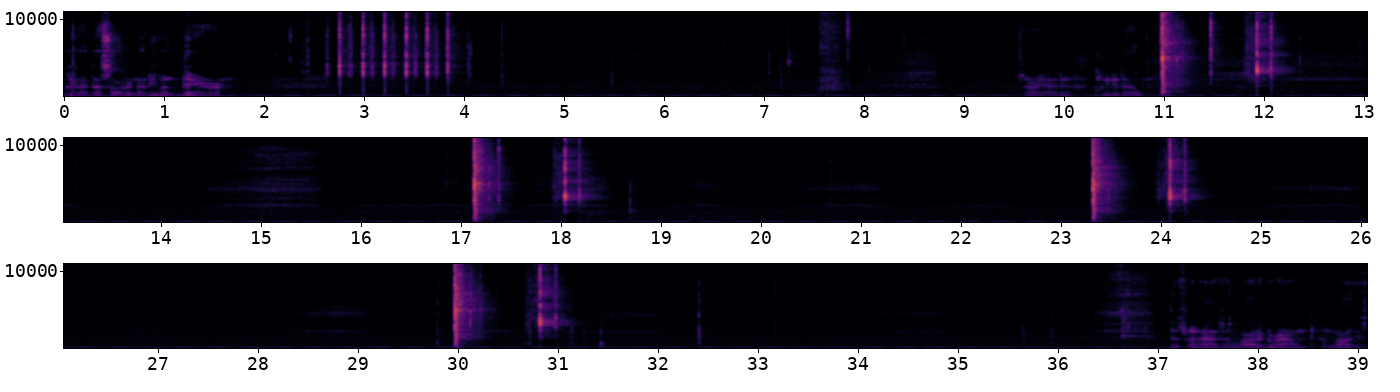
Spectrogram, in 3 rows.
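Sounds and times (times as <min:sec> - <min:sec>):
low electrical hum: 0:00.0 - 0:39.0
desoldering pump snapping: 0:02.2 - 0:04.5, 0:10.9 - 0:13.3, 0:17.0 - 0:18.8, 0:23.1 - 0:24.6, 0:29.8 - 0:31.6
desoldering pump click: 0:11.0 - 0:12.4, 0:17.2 - 0:18.4, 0:23.3 - 0:24.5, 0:29.8 - 0:31.3.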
